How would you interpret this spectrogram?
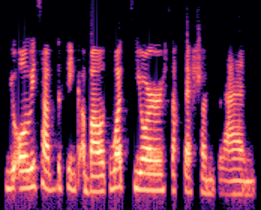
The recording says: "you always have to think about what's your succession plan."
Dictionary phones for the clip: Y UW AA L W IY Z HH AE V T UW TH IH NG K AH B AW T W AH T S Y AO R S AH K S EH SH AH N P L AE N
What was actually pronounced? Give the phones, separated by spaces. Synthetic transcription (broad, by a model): Y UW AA L W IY S HH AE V T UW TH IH NG K AH B AW T W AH T S Y AO R S AH K S EH SH AH N P L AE N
